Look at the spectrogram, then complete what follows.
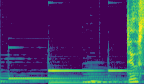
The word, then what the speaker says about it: Deuce: seeing the classroom deuce is pronounced like use like it's no use i see it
